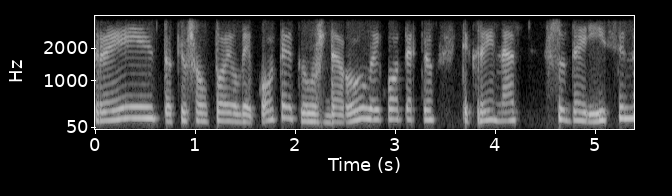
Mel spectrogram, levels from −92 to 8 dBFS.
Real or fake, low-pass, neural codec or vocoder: real; 3.6 kHz; none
